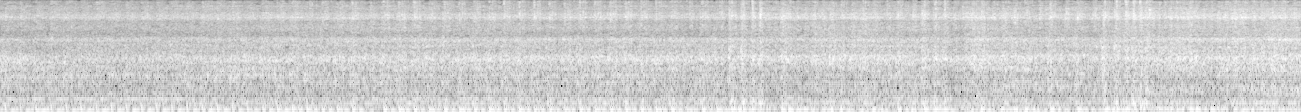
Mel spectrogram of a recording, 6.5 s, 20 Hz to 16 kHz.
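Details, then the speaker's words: Honda Supra GTR 150, nearly 2 years of use: an even single-cylinder burble rising cleanly with light throttle blips, with no ticks, knocks or rattles. The owner says it still sounds like new; the engine is healthy. "Bagus kan? Nggak ada suara aneh-aneh."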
